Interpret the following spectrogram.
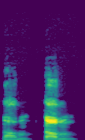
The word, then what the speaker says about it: Tam: I think it's important for the audience to know that although my name is pronounced Tam in English, in Vietnamese it's pronounced Thum.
